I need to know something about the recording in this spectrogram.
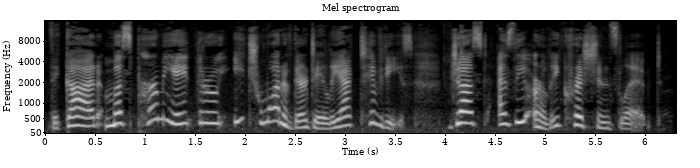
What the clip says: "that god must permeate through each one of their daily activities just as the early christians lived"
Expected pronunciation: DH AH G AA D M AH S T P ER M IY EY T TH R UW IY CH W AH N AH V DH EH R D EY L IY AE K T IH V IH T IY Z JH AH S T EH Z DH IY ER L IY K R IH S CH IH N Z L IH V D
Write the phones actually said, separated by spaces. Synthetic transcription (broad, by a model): DH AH G AA D M AH S T P ER M IY EY T TH R UW IY CH W AH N AH V DH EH R D EY L IY AE K T IH V IH T IY Z JH AH S T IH Z DH IY ER L IY K R IH S CH IH N Z L IH V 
